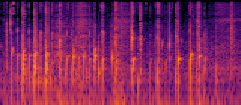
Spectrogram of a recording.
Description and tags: Quick flopping of a tongue outside a mouth. Done to make a scary effect in a nightmare where someone's starting to have white eyes and moves its tongue incontrollably.
Recording by Víctor González.
clapping, plop, Tongue, flicker, rapid, mouth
